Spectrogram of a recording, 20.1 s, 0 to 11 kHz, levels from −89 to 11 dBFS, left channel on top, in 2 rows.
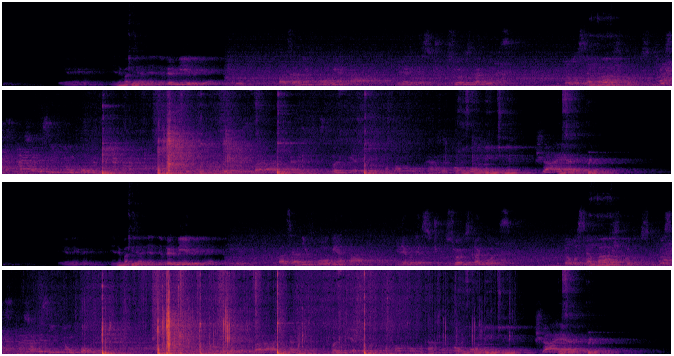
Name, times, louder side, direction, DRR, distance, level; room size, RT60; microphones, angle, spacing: voice 1, 0.8-3.6 4.0-7.6 8.3-11.8 12.6-17.4 18.0-18.7, right 1 dB, 50° right, 1 dB, 1.0 m, -50 dB
voice 2, 1.7-2.2 8.8-9.2 16.9-17.9 18.4-18.9, equal, 10° right, -2 dB, 0.9 m, -46 dB
sound 1, 3.3-14.0, left 2 dB, 60° left, 1.7 m, -55 dB
sound 2, 10.2-10.7 11.1-17.7, right 7 dB, 75° right, 0.4 m, -40 dB
12.0 x 9.6 x 2.7 m, 2.1 s
head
